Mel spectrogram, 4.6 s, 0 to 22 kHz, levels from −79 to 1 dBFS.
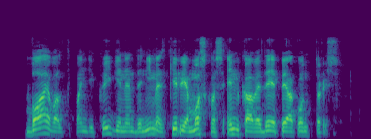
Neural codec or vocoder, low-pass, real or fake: none; 7.2 kHz; real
